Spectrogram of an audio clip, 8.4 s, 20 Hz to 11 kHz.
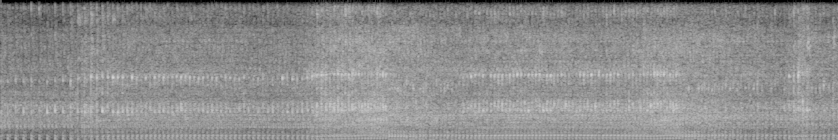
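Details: Completed new-old-stock Briggs & Stratton 5HP dual-shaft aluminum-bore engine rebuild with 70-80% NOS/new parts and new kill switch; fires evenly with a steady beat, settles after a slight speed swell, no smoke, runs clean and healthy.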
